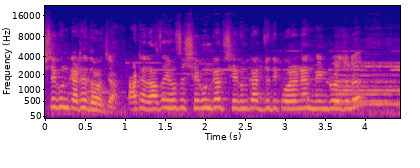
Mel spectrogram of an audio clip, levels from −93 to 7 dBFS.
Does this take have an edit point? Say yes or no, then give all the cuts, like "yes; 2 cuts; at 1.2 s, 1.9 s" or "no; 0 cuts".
yes; 1 cut; at 1.0 s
